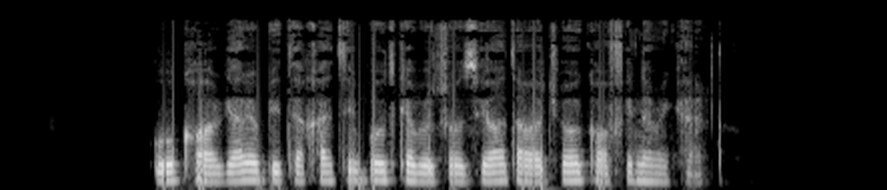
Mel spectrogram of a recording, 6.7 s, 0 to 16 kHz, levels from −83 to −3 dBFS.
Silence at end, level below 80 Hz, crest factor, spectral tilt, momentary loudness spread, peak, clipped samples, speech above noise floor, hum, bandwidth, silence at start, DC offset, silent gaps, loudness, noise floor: 1.4 s; -52 dBFS; 18 dB; -5.5 dB/octave; 11 LU; -6 dBFS; under 0.1%; over 68 dB; none; 11.5 kHz; 1.15 s; under 0.1%; none; -22 LUFS; under -90 dBFS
